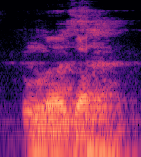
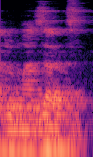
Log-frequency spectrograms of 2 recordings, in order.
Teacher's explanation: Kalau wakof maka dibacanya bunyi H besar ya, H. Lumazah. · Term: tak marbutoh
